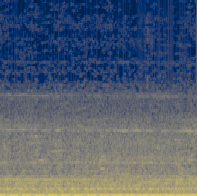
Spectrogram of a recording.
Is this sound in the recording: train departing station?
yes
